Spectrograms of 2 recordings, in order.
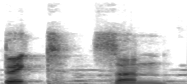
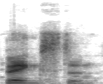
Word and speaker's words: Bengtson: So it's actually pronounced Bengtson, but it's much easier to just say Bankston.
